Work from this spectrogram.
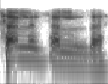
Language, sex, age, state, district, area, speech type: Marathi, male, 30-45, Maharashtra, Amravati, rural, conversation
